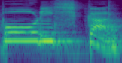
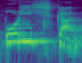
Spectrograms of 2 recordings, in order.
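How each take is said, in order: First: "পরিষ্কার" drawn out, with i and sibilant held; slow, deliberate "পরিষ্কার"; slow syllable demo. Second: Said in the usual way. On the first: Shown as a demonstration. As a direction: stretch "পরিষ্কার" so every sound is heard. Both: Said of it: "ই উচ্চারণ হইছে".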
